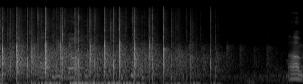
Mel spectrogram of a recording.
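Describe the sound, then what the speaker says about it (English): An audience at a state education board meeting claps for the state Teacher of the Year, sharp distinct claps at a lively rhythm that thin out and stop after about four seconds, followed by a brief voice. "I feel like we should stand and applaud"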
